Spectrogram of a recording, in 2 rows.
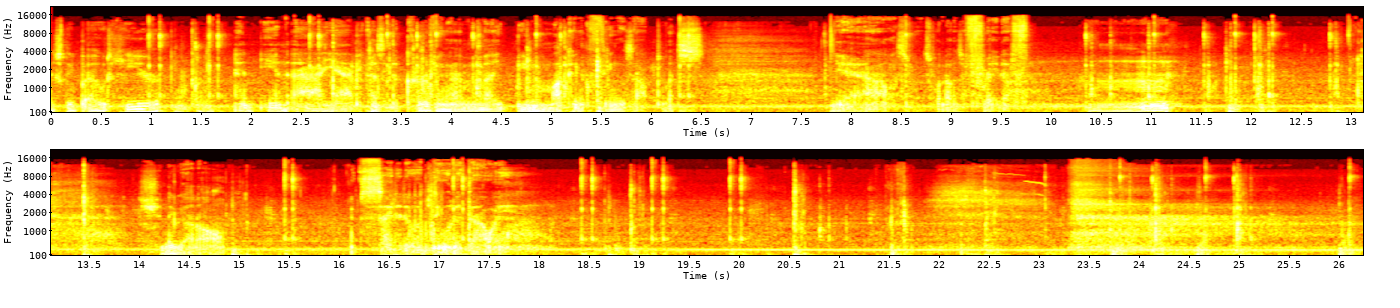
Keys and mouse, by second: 1.5 ctrl+r, 5.5 Tab, 13.5 ', 14.9 Tab, 16.9 ctrl+r, 18.9 ctrl+r, 20.6 a, 22.5 KP_1.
